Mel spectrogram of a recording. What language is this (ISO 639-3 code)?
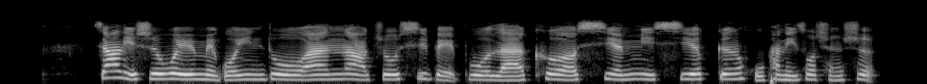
zho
